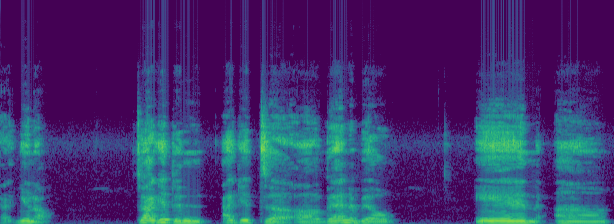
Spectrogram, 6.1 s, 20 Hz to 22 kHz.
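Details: Woman aged 56 with spasmodic dysphonia and voice tremors, treated with neck injections paralyzing laryngeal muscles every three months, last a little over two weeks before; voice cracks, hard time getting words out; spasmodic dysphonia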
